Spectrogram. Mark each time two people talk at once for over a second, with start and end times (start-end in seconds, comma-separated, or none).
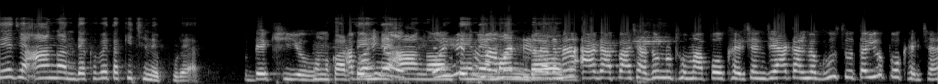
3.5-5.7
